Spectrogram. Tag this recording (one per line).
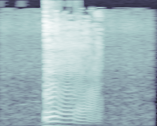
aliens
beat
car
computer
explosion
fart
flatulation
flatulence
frog
frogs
gas
laser
nascar
noise
poot
race
ship
snore
space
weird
